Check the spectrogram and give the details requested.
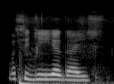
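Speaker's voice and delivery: ordinary talk, nothing marked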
